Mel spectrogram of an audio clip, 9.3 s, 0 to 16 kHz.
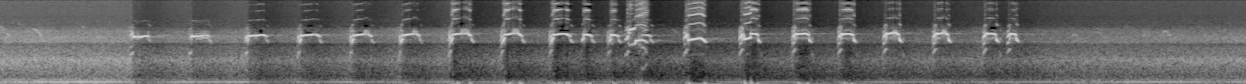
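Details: Wild bald eagles at the West End nest, live nest camera, recorded 27 September 2023 at 07:02; a rapid series of high, thin whistled notes, about sixteen in quick succession, some with chirping inflections, over steady low hum and background noise.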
